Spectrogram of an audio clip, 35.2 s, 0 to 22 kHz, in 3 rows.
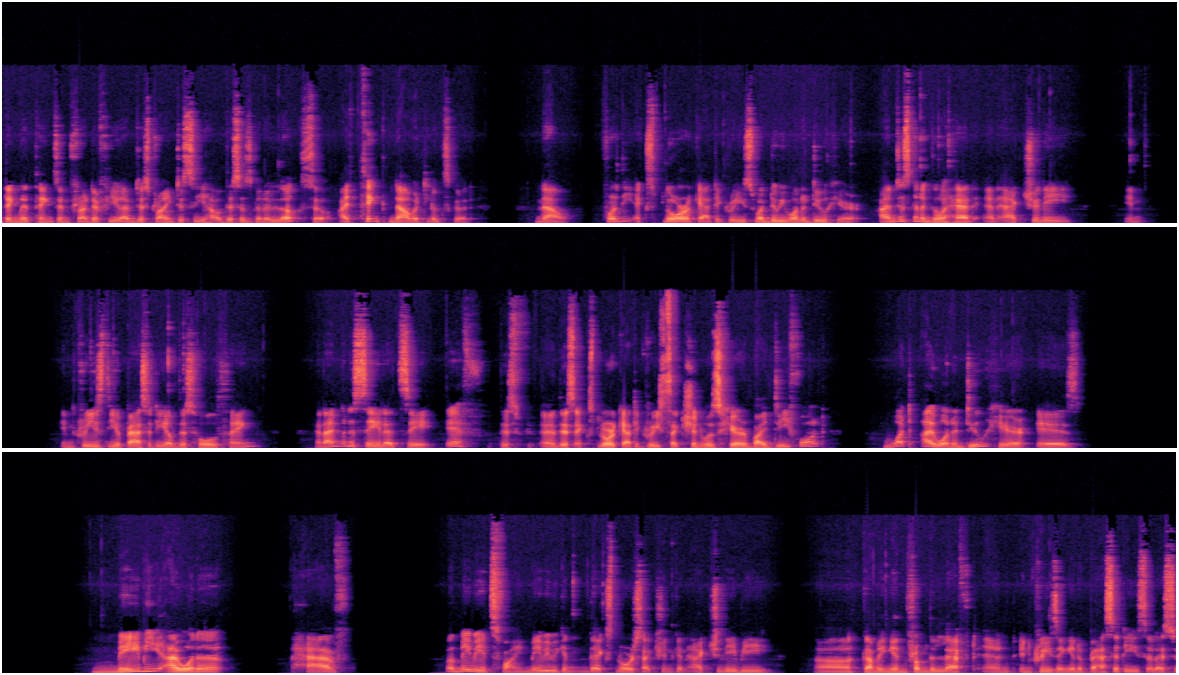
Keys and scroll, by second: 8.3 0, 11.2 0, 13.3 0, 14.4 shift+0, 27.6 super+z, 29.2 0, 32.4 w.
